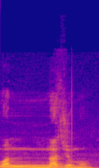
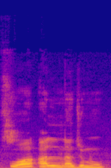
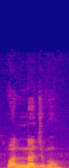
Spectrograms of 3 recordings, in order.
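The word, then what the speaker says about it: وَالنَّجْمُ: পরের পয়েন্টটা, both Alif and লাম and alif lam are not pronounced when a word starts with a solar letter and is preceded with another word. যেমন আমরা বলছি ওয়ান নাজমু, ওয়ান নাজমু, অর্থাৎ আলিফ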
